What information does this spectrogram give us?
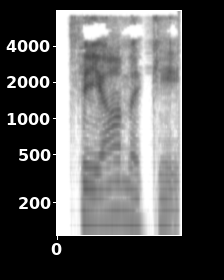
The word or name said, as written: theomachy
